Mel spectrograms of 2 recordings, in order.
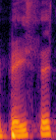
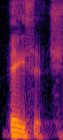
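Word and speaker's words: Basich: thank you yes uh my last name is pronounced in many different ways but it's actual actually basic be a it's b-a-s-i-c-h but b-a-y is kind of a good way to think about it if you're my brother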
